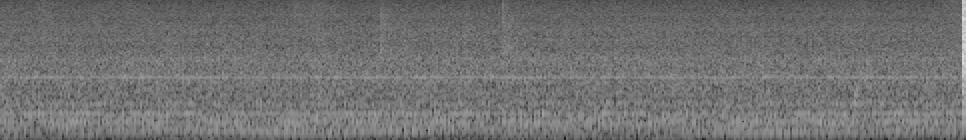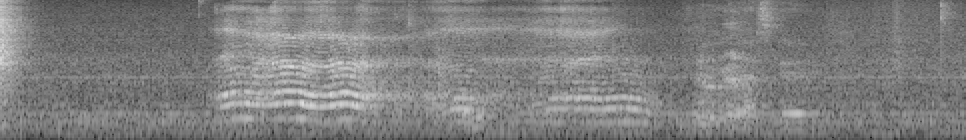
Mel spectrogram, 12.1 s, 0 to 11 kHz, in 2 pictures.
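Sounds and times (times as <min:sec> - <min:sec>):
steady machine hum: 0:00.0 - 0:12.0.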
